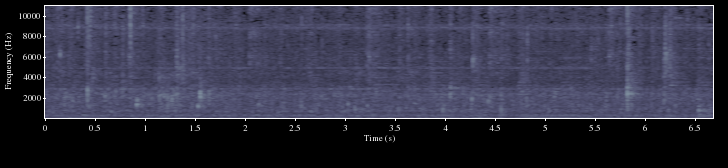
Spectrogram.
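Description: Drumstick-leaf dal kulambu simmering in a clay pot: a steady bubbling hiss with faint scattered clicks, and a ladle dipping into the pot.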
